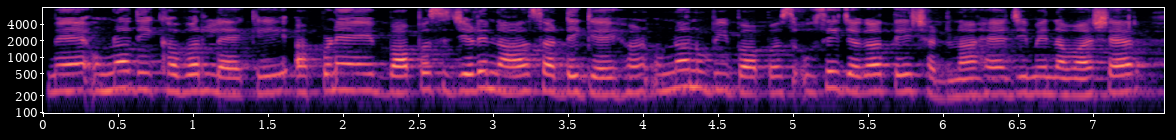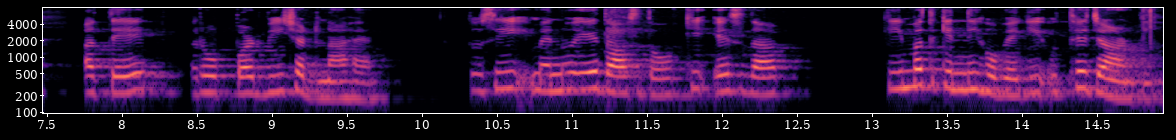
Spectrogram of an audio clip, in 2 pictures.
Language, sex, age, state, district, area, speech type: Punjabi, female, 30-45, Punjab, Shaheed Bhagat Singh Nagar, urban, spontaneous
